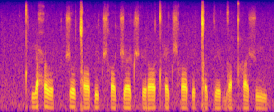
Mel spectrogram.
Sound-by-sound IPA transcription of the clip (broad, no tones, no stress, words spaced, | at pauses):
tʰiħo | t͡ʃoǀɔ pyt͡ʃʰɔt͡ʃœ t͡ʃʰøɾɔtʰɛ t͡ʃʰɔpøǀəkø ɡuqʰøʃy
